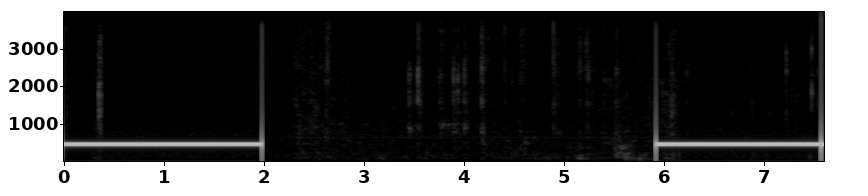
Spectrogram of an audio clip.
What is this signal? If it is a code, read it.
Ringback tone (North America), 440 + 480 Hz.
